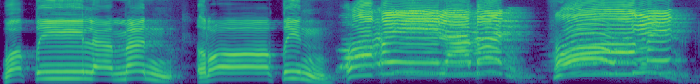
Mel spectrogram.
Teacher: سکتہ کیا، تھوڑی دیر کے لیے رک گئے اور پھر آگے بڑھ گئے، سانس نہیں لینا، یہ یاد رکھنا ہے.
